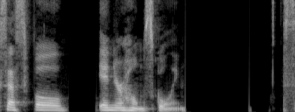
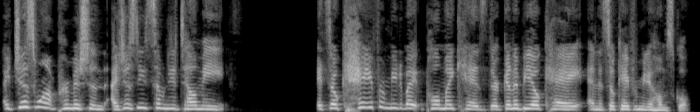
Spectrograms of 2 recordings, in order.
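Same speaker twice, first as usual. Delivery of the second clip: higher, pleading little voice; lightly voiced nervous parent begging; imitating anxious parent; 6 semitones higher than usual. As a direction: play the worried parent asking for a yes. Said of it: "for those of you that are like".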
